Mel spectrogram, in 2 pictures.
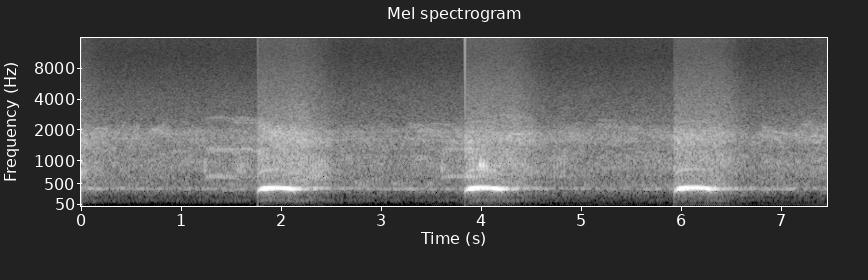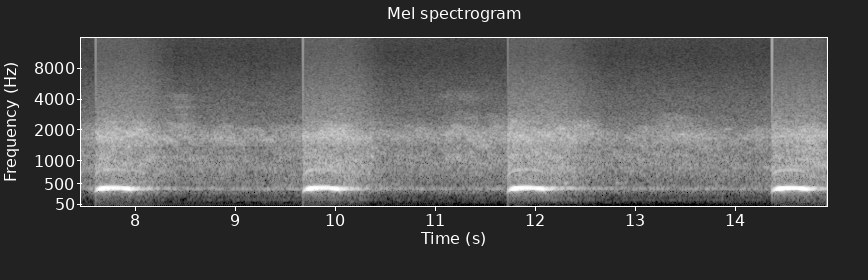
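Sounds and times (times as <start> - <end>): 
male long-eared owl calling a deep short hoot: 1.3 - 2.5, 3.8 - 4.6, 6.0 - 6.6, 7.6 - 8.3, 9.7 - 10.4, 11.8 - 12.6, 14.4 - 14.9.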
